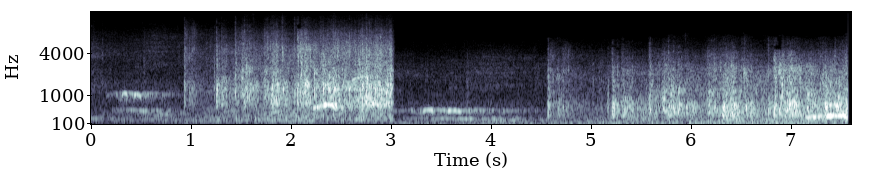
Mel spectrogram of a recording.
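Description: An audience applauds during a Greta Thunberg speech, a burst of crowd clapping that cuts in abruptly, drops away, then resumes with a second wave of clapping, with some faint tones under it.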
